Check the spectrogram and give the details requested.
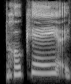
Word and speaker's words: poke: to pronounce us poke poke a with the P oke it's a raw fish salad from Hawaii and shuck suka which is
